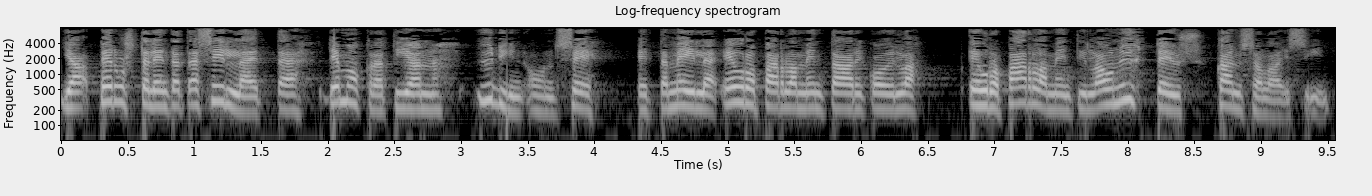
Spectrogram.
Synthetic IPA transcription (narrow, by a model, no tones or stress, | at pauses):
jɑperust̪elent̪æt̪æsilːæet̪ːæd̥emokrɑt̪iɑnydinonse | et̪ːæmeilːæʔeuɾopɑrlɑment̪ɑːrikoilːɑ | euɾopɑrlɑment̪ilːɑonyht̪eyskɑnsɑlɑisiːn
